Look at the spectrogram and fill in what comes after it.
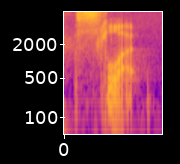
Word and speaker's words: Slxt: It's spelled S-L-X-T, but it's slut.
